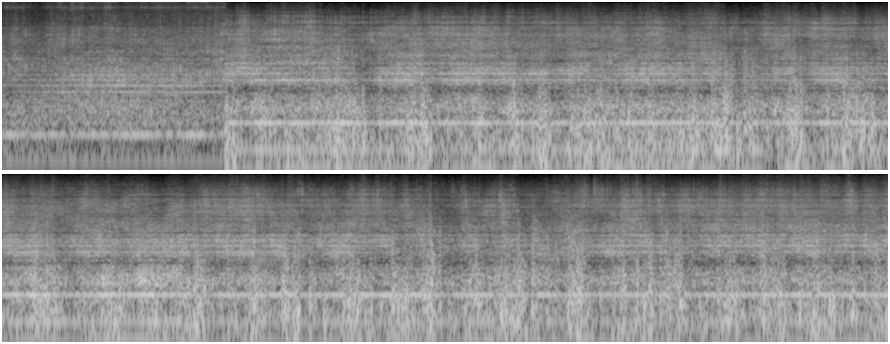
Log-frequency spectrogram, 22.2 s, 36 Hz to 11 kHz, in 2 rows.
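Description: US Coast Guard MH-65 Dolphin helicopter hovering low over the water, its rotor beating fast and evenly over a steady hum. It grows louder about three seconds in.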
